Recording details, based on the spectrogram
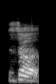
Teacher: So there is a buzzing sound here. Actually instead of hissing sound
